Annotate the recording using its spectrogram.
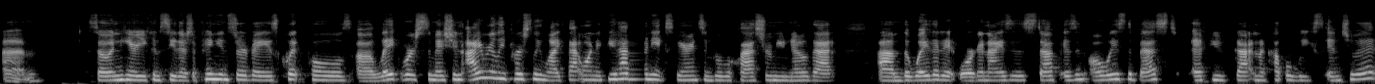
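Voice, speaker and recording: A woman of medium pitch talks at a fairly quick pace with ordinary pitch variation. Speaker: teacher leading professional development. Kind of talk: online training workshop. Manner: fast.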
